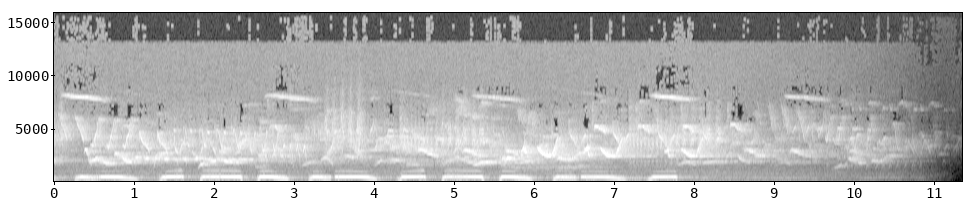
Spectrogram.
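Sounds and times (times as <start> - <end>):
wood pigeon cooing: 0.0 - 7.9.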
